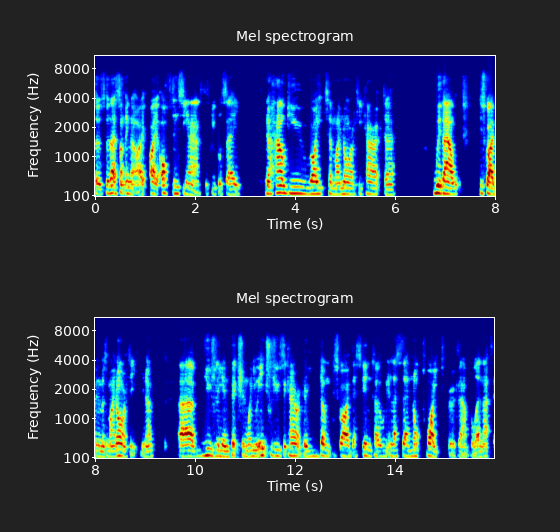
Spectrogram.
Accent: United Kingdom; And because I'm a British writer myself

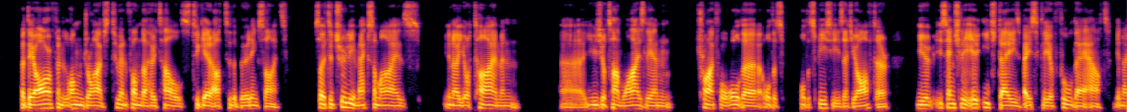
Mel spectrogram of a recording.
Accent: South Africa; growing up in South Africa and doing a lot of birding all around sort of Southern Africa

